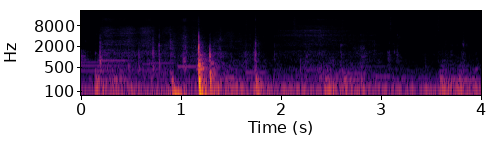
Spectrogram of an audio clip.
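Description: A person eating a spoonful of hot oatmeal: quiet mouth and chewing sounds, with one sharp knock about a second in.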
